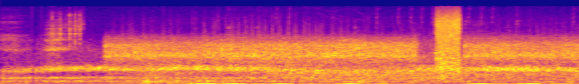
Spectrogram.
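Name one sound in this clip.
A radio hisses with static as it is tuned.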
